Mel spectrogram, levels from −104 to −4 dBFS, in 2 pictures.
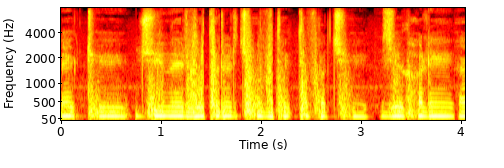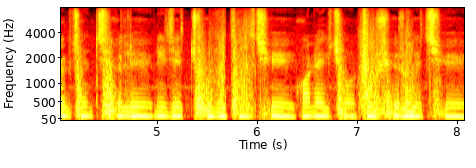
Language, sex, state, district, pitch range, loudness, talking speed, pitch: Bengali, male, West Bengal, Malda, 115-120 Hz, -16 LUFS, 120 wpm, 120 Hz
